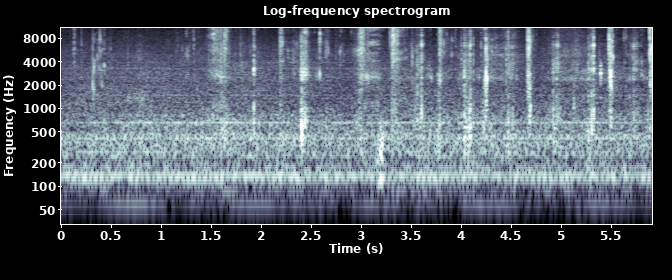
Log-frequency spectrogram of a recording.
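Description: Close-up chewing of boiled beef, with irregular sharp wet mouth clicks, several a second at times, over a steady low hum.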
